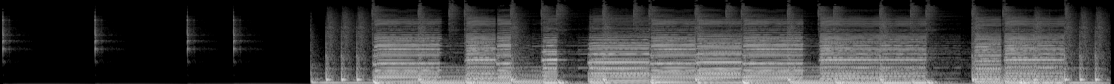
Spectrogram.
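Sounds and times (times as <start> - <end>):
jazz horn section: 3.7 - 11.1.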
